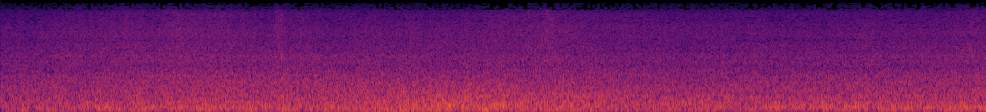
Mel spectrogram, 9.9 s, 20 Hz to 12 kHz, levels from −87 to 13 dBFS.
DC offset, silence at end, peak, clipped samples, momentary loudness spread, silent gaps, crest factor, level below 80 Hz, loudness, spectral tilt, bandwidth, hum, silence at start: under 0.1%; 0 s; -18 dBFS; under 0.1%; 4 LU; none; 14 dB; -42 dBFS; -32 LUFS; -5 dB/octave; 11.5 kHz; none; 0 s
